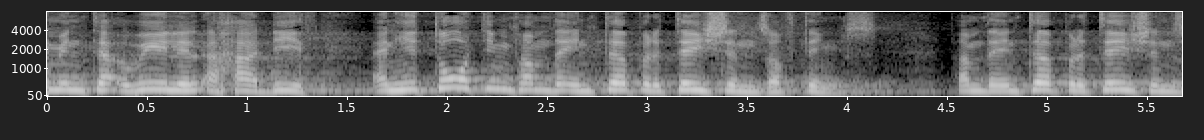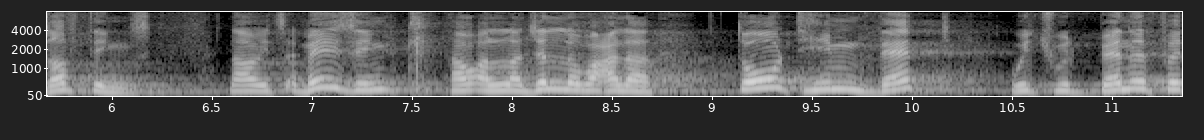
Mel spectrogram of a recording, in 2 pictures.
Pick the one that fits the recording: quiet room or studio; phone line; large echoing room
large echoing room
